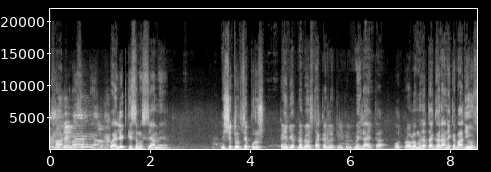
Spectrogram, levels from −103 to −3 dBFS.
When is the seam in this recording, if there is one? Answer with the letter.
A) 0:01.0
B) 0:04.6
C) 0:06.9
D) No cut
A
